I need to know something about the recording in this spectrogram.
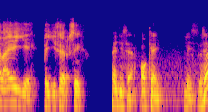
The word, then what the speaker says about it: Pellicer: Se pronuncia la pellicer.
